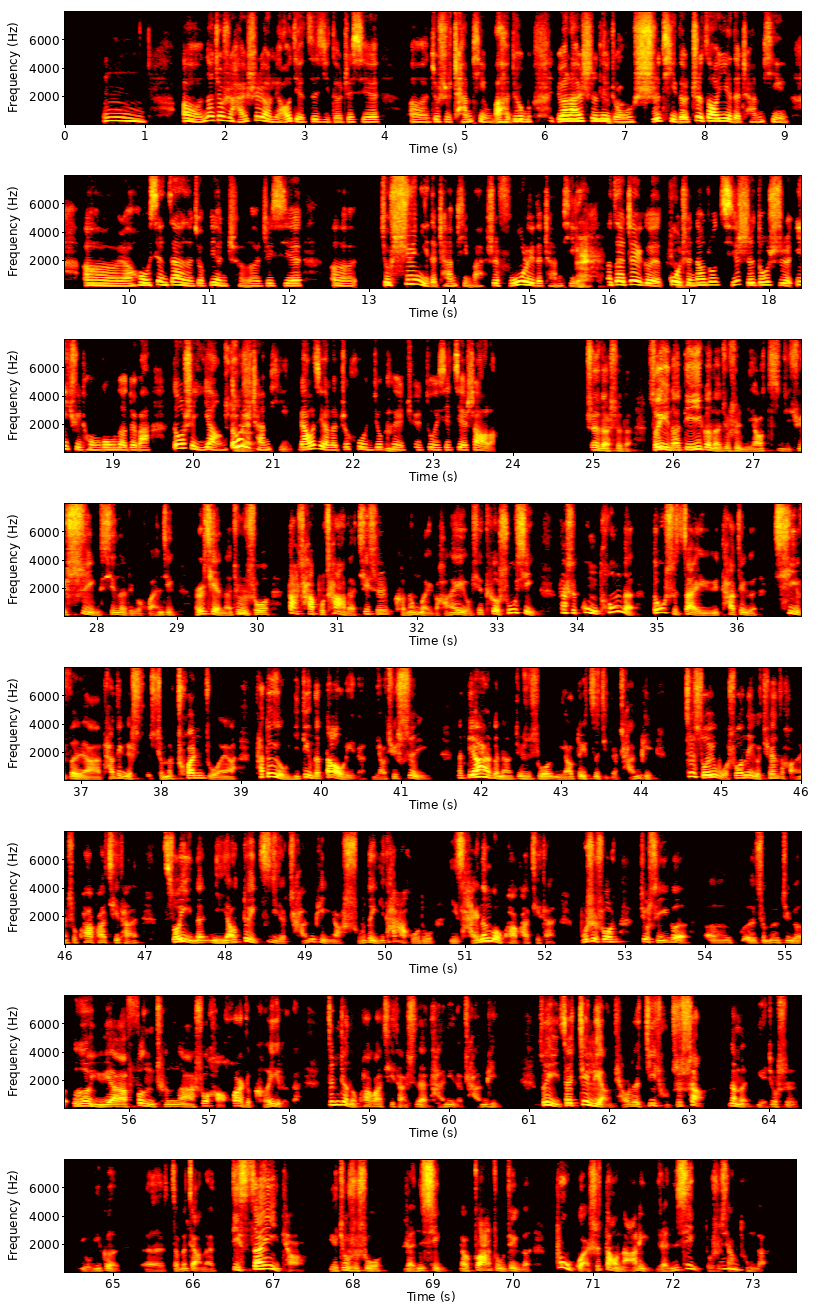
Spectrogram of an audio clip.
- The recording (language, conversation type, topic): Chinese, podcast, 转行后怎样重新建立职业人脉？
- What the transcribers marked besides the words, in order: chuckle; laughing while speaking: "对"; "一塌糊涂" said as "一塌糊度"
